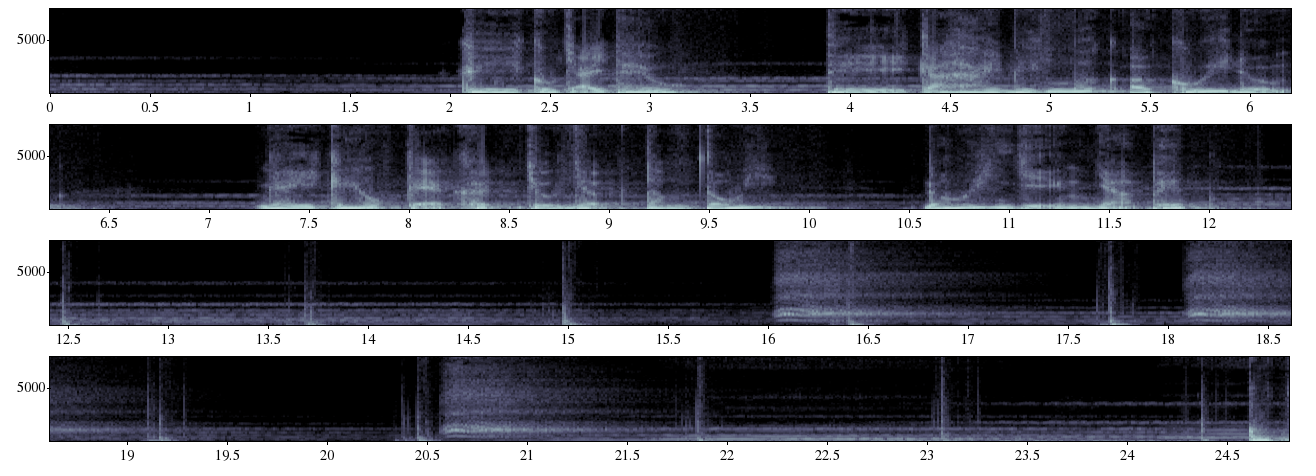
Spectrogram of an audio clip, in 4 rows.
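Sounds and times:
speech: 2.2 - 3.3, 3.9 - 6.4, 7.2 - 9.9, 10.6 - 12.0
crows cawing outside: 16.0 - 19.4, 20.4 - 21.6.

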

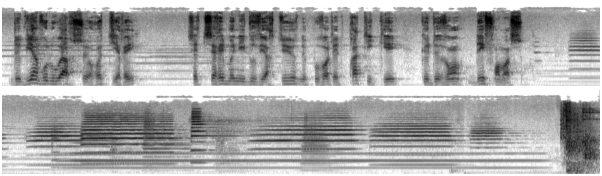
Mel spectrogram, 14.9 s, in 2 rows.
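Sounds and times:
sustained organ-like chords: 0.0 - 14.9
speech: 0.1 - 6.7
door slamming shut: 14.4 - 14.9.

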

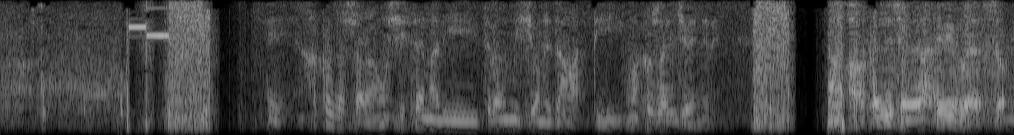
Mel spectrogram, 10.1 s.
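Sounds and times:
loud burst of radio static: 1.7 - 2.8, 7.5 - 10.1
steady CB radio hiss: 1.7 - 3.3, 7.0 - 10.1
speech: 3.3 - 7.2, 8.5 - 10.1.

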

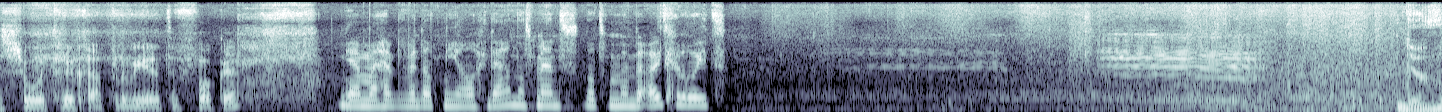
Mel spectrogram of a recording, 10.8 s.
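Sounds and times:
speech: 0.0 - 5.6, 10.6 - 10.8
Tauros bull mooing: 6.2 - 9.6.

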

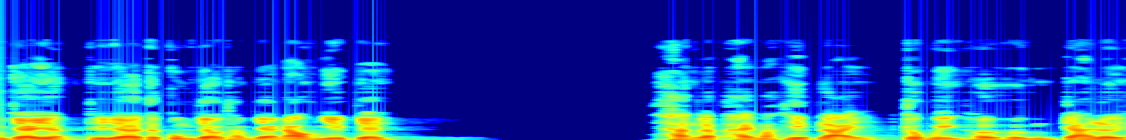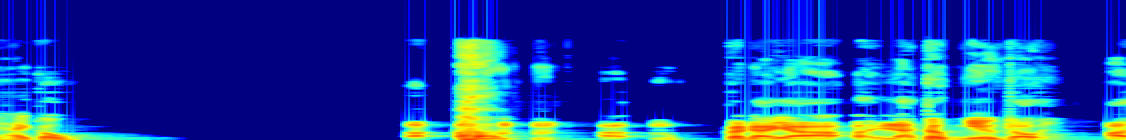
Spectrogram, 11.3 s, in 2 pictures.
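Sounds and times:
speech: 0.0 - 2.0, 3.3 - 6.1, 7.7 - 11.2
light cough: 7.7 - 9.0.

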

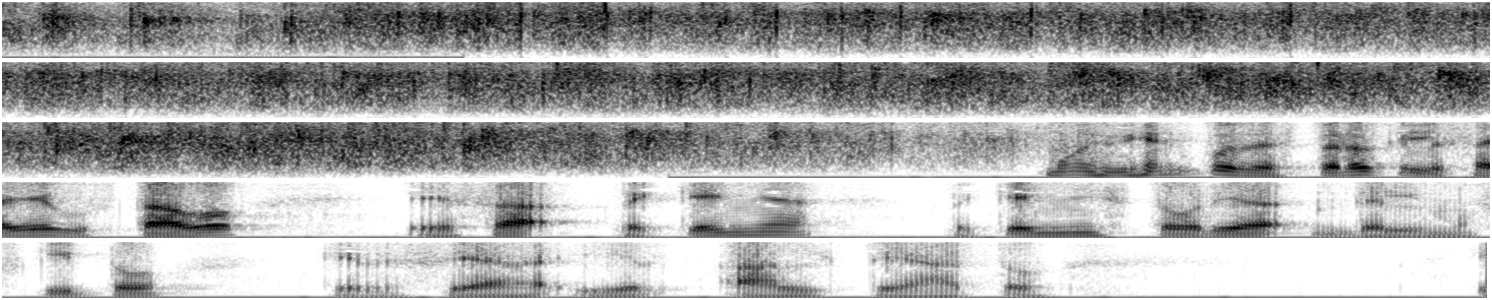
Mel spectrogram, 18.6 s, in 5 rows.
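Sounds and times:
crowd applause: 0.0 - 10.5
speech: 10.2 - 17.7.

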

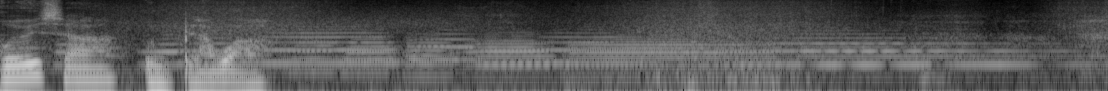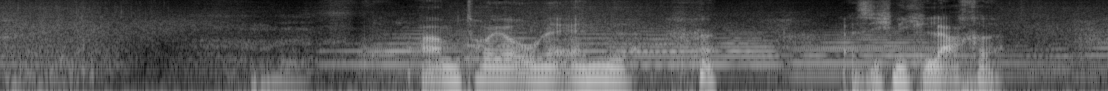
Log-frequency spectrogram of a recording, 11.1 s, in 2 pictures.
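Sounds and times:
speech: 0.0 - 1.4, 7.6 - 9.2, 9.8 - 10.6
horn-like tonal drone: 0.0 - 5.7, 6.9 - 11.0
sea waves and surf: 0.0 - 11.0.

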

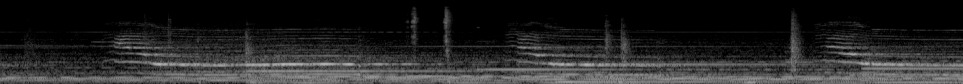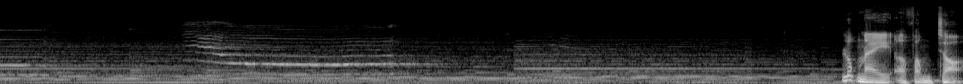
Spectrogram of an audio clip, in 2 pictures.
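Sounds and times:
cat meowing: 1.0 - 3.6, 4.4 - 6.7, 8.0 - 10.2, 11.5 - 13.8, 14.9 - 15.8
speech: 18.1 - 19.2.

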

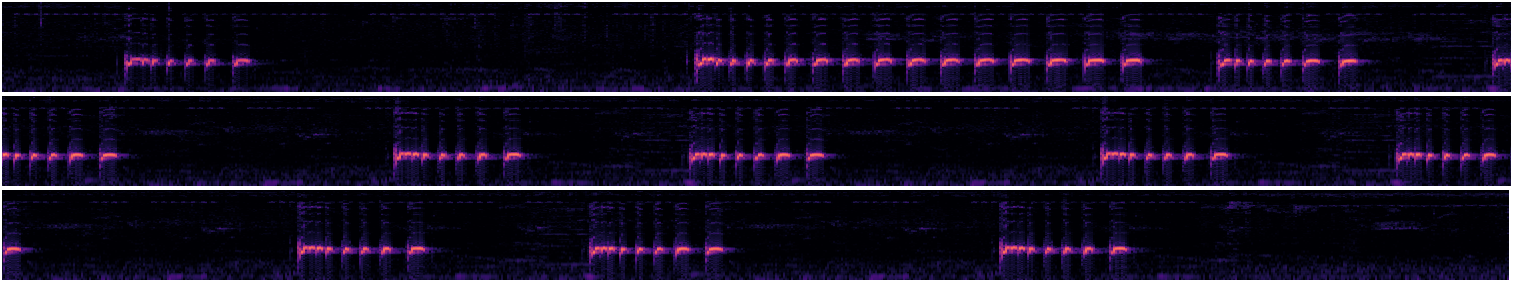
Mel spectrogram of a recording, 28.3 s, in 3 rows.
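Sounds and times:
zebra dove cooing song: 0.7 - 8.6, 9.2 - 10.3, 11.8 - 14.7, 16.2 - 19.1, 20.6 - 23.5, 25.0 - 26.5.

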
